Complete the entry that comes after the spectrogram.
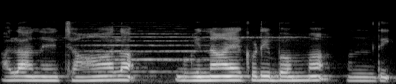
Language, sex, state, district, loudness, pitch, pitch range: Telugu, female, Andhra Pradesh, Sri Satya Sai, -15 LUFS, 185 Hz, 180-190 Hz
